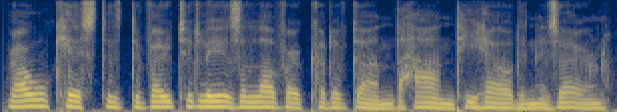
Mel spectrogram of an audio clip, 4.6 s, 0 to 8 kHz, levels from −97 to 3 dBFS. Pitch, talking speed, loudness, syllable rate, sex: 130 Hz, 220 wpm, -17 LUFS, 4.9 syllables/s, male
